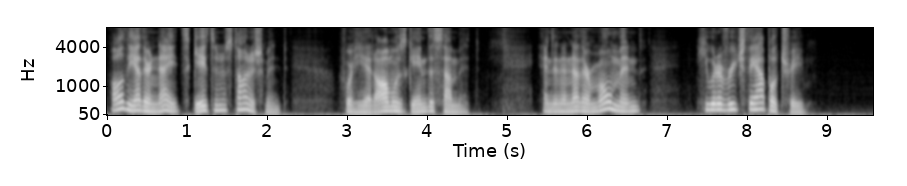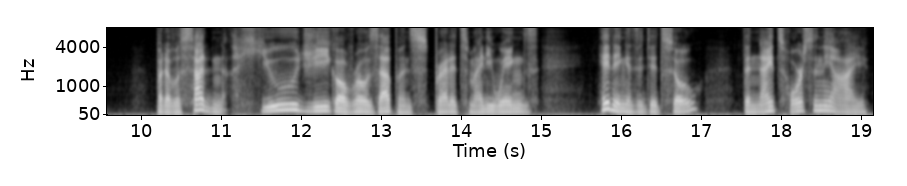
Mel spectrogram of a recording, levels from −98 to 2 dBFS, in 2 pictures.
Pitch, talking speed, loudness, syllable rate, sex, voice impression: 145 Hz, 155 wpm, -20 LUFS, 4.6 syllables/s, male, masculine, very adult-like, middle-aged, slightly thick, slightly relaxed, slightly weak, slightly dark, slightly soft, slightly muffled, fluent, slightly cool, intellectual, refreshing, sincere, very calm, slightly friendly, reassuring, very unique, elegant, sweet, slightly lively, kind, very modest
